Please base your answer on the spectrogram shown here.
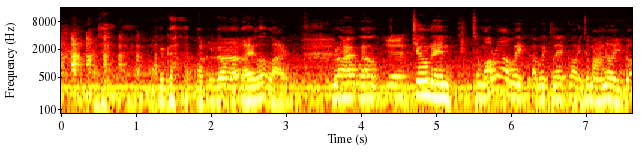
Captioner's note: laughing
